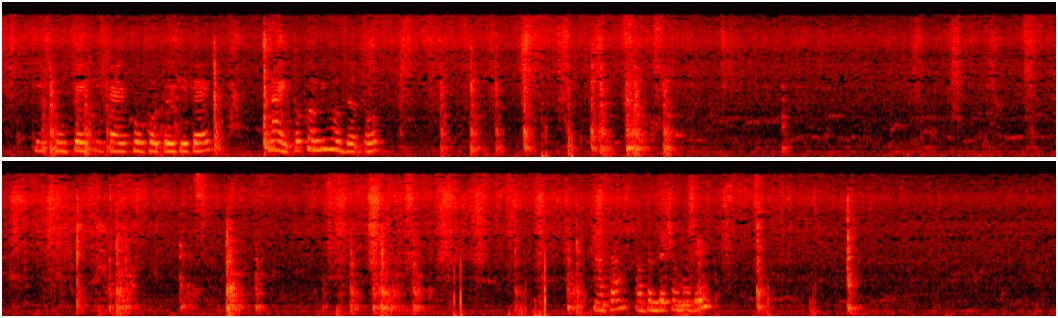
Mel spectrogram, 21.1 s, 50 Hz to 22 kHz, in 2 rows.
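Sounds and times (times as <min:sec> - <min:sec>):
spatula scraping pan: 0:00.0 - 0:02.9, 0:03.6 - 0:07.3, 0:09.3 - 0:18.6
soft frying sizzle: 0:00.0 - 0:21.0.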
